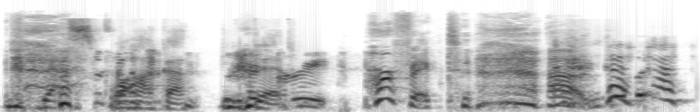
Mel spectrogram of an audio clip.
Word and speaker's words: Oaxaca: Did I pronounce that right? Yes, Oaxaca.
